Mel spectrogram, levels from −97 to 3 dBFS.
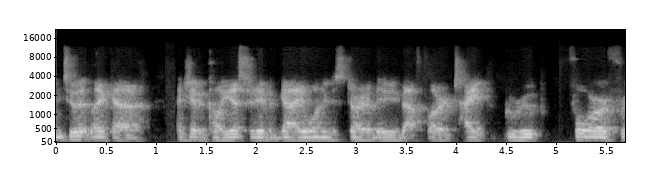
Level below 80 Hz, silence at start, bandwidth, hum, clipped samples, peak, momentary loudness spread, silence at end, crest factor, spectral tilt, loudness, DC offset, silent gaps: -58 dBFS; 0 s; 12 kHz; none; under 0.1%; -4 dBFS; 7 LU; 0 s; 18 dB; -5 dB/octave; -20 LUFS; under 0.1%; none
